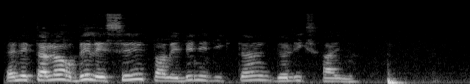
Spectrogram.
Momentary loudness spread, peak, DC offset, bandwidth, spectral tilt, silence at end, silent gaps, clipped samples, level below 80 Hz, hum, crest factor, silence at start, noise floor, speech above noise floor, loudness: 10 LU; -4 dBFS; under 0.1%; 11.5 kHz; -8 dB/octave; 0.65 s; none; under 0.1%; -30 dBFS; none; 16 dB; 0.05 s; -50 dBFS; 31 dB; -20 LUFS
